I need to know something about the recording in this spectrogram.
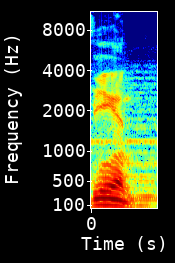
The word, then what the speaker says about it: Wien: People there still pronounce the name of their city as Wien, after Venus and its etheric music and architecture.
